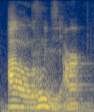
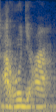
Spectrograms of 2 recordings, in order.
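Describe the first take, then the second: First: The L sound is clearly pronounced before R. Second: The L sound merges into a doubled R. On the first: The speaker calls it wrong. "Kita kan nggak baca al-ruj'a" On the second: The speaker calls it right. "dia sudah bisa baca ini ar-ruj'a"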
